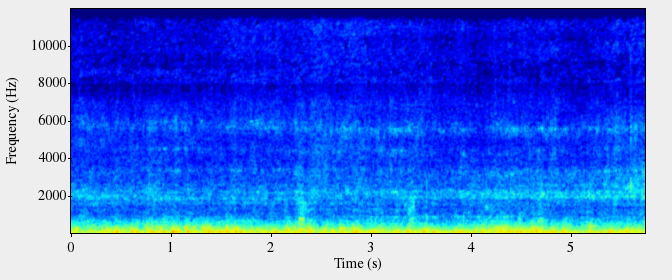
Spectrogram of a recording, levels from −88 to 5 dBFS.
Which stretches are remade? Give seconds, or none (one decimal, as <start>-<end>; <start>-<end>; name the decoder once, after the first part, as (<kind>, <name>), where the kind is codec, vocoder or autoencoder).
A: none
